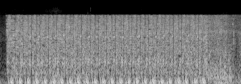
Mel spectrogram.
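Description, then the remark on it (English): A sustained burst of automatic AK-47 rifle fire, a sound effect, with rapid, evenly spaced shots rattling loudly and continuously for a couple of seconds, no voices. “By the way, that was clearly an AK-17.”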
